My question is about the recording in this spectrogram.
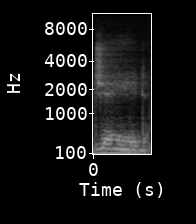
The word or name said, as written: Jade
